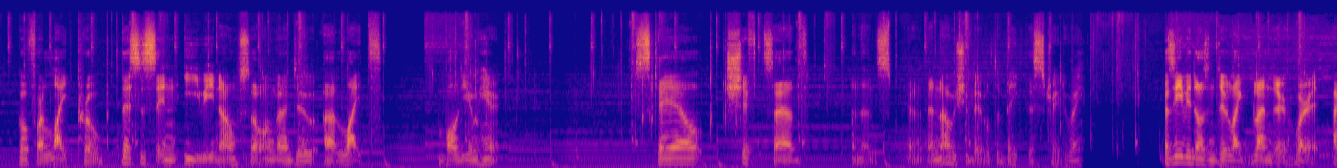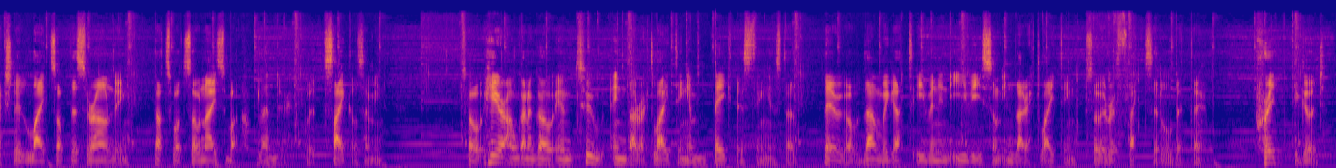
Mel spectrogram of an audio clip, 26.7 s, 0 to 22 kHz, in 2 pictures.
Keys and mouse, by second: 3.4 click, 4.4 s, 6.2 s, 8.8-9.5 drag, 9.5-10.3 middle drag, 11.1-12.1 drag, 12.3-14.1 middle drag, 22.1-23.8 middle drag, 24.2-24.5 middle drag.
